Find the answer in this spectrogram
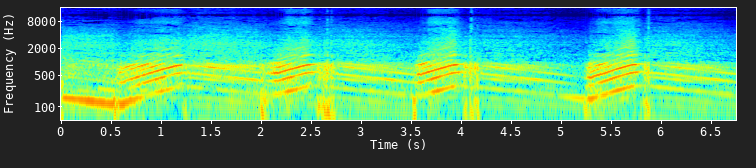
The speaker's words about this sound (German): Heute klingt sie für manche eher so, wie der Sound aus dem Auspuff eines neuen BMW M5. Und das hört sich dann ungefähr so an.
